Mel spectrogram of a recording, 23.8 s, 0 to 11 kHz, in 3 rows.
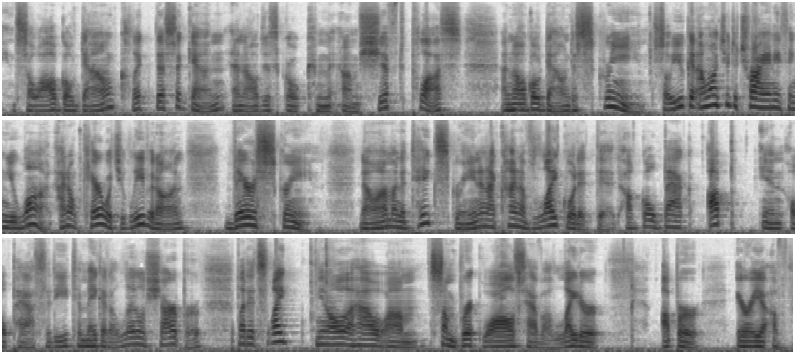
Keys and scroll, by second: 4.7-6.0 typing, 7.2-8.1 typing.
